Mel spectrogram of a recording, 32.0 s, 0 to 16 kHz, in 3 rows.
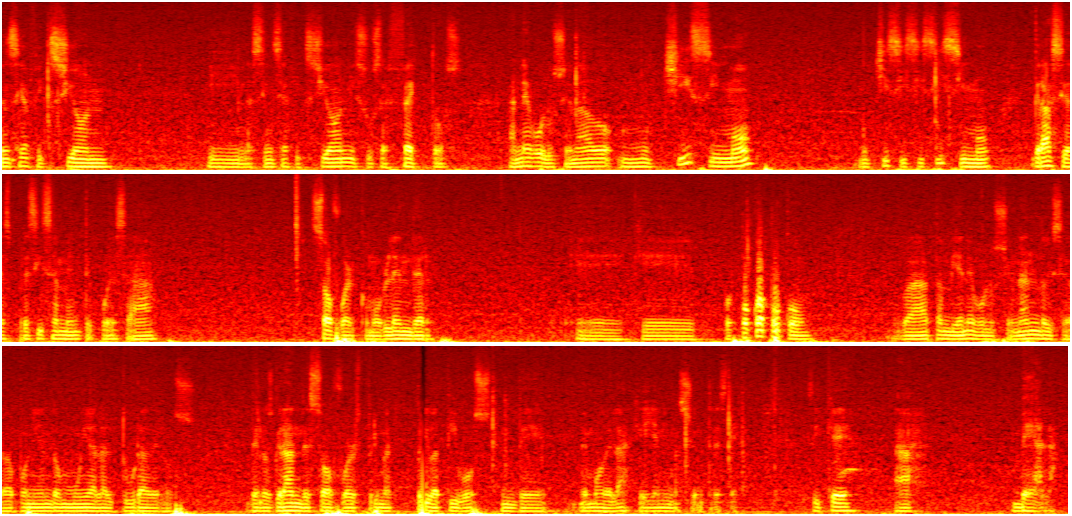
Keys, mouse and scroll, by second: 0.5 x, 0.9 click, 4.4 scroll down 2, 5.2-5.9 middle drag, 5.8 Tab, 6.2-8.7 middle drag, 8.9 scroll up 2, 11.2 right click, 12.2-14.3 middle drag, 14.5 middle click, 15.0-16.2 middle drag, 16.3-18.1 middle drag, 18.2 Tab, 18.6-18.9 scroll down 1, 19.1-20.1 middle drag, 20.4-21.6 middle drag, 22.8 middle click, 23.6-24.4 middle drag, 24.6 scroll up 1, 26.0 middle click, 26.4 Tab, 28.7 ctrl+r, 29.9 click.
